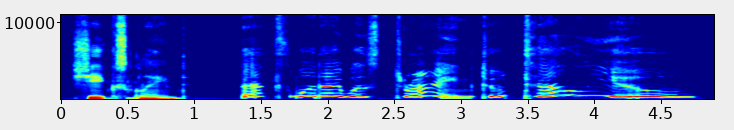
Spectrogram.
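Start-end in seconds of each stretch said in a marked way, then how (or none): 1.3-4.8 high, slow crying voice; upset she wasn't heard; tearful child. A narrator's reading. Girl vindicated, upset.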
